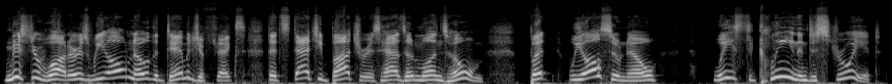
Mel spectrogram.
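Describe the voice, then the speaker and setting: Earnest, formal TV interviewer played by a man, extremely high voice, animated and bright, for mock news comedy. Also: dry recording. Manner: formal, measured questioning.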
